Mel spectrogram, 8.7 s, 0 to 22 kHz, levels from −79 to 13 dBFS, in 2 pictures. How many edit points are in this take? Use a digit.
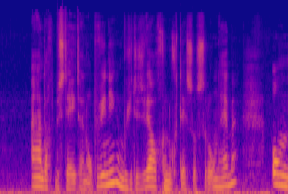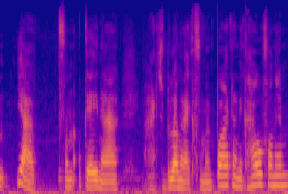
3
